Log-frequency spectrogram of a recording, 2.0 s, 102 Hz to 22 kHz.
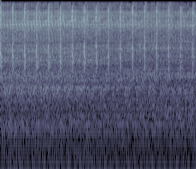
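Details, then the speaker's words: Mazda 3 with Skyactiv-G engine at idle, low on fuel, oil present: smooth idle with light, quick top-end ticking about eight a second; cause undetermined, possibly clearing with use. "engine sounds good very much like a Mazda here you go there's a little tick tick tick tick tick a tickety tick tick from like right there"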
